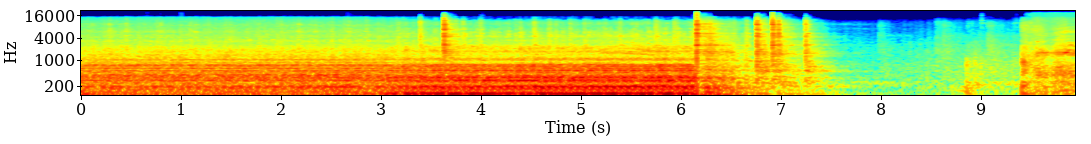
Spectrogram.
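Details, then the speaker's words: Old, hard-used stock engine in a rat rod with worn stock carburetor: fires and settles into a steady deep idle with slightly lumpy, uneven beat, then shuts off; rough idle, no blue smoke, running rich. "No blue smoke there, but she's running rich. And well, this old engine here has had a hard life, and it's stock standard. And that old stock carburetor is quite worn, so no wonder."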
